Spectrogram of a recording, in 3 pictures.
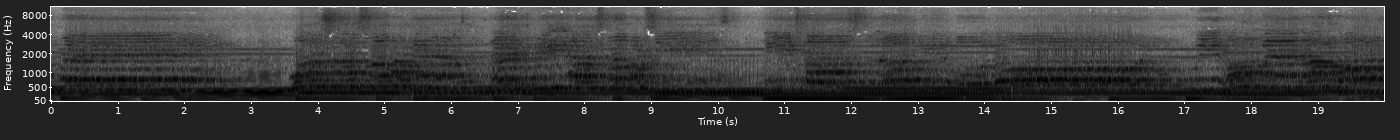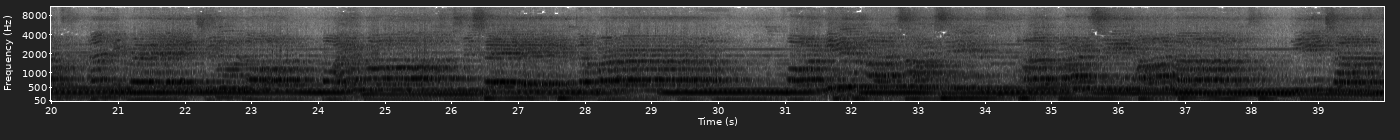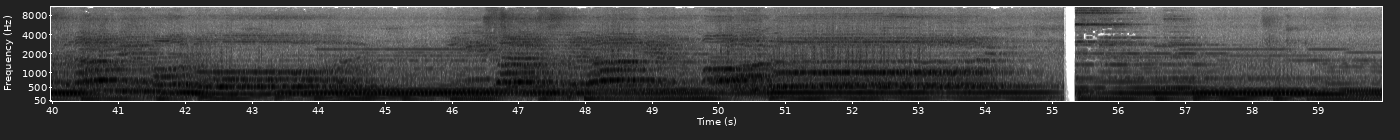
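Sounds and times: moving bass line: 0.0 - 55.2
choir singing a hymn: 0.0 - 59.9
sustained accompaniment chords: 0.0 - 59.9.

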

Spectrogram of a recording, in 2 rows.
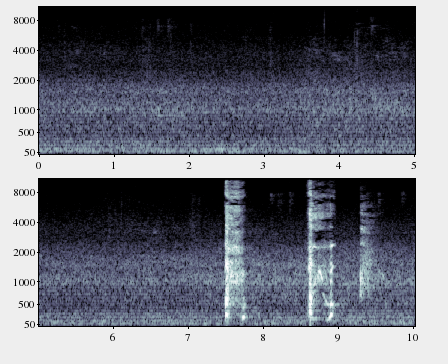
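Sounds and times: man coughing: 7.5 - 7.8, 8.6 - 9.5.

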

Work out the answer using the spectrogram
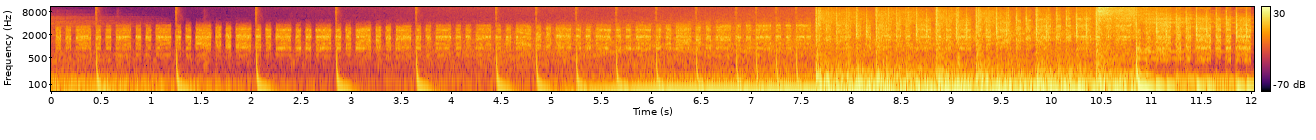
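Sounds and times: percussion hits: 0.0 - 12.0
kick drum: 0.4 - 3.9, 7.7 - 11.4
bass rumble: 5.2 - 11.2.

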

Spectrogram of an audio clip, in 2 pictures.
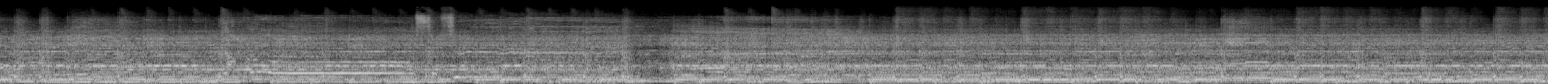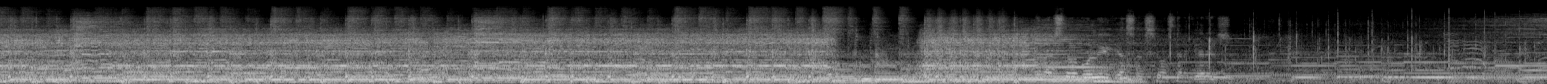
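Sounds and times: rock band playing instrumental: 0.0 - 30.9.

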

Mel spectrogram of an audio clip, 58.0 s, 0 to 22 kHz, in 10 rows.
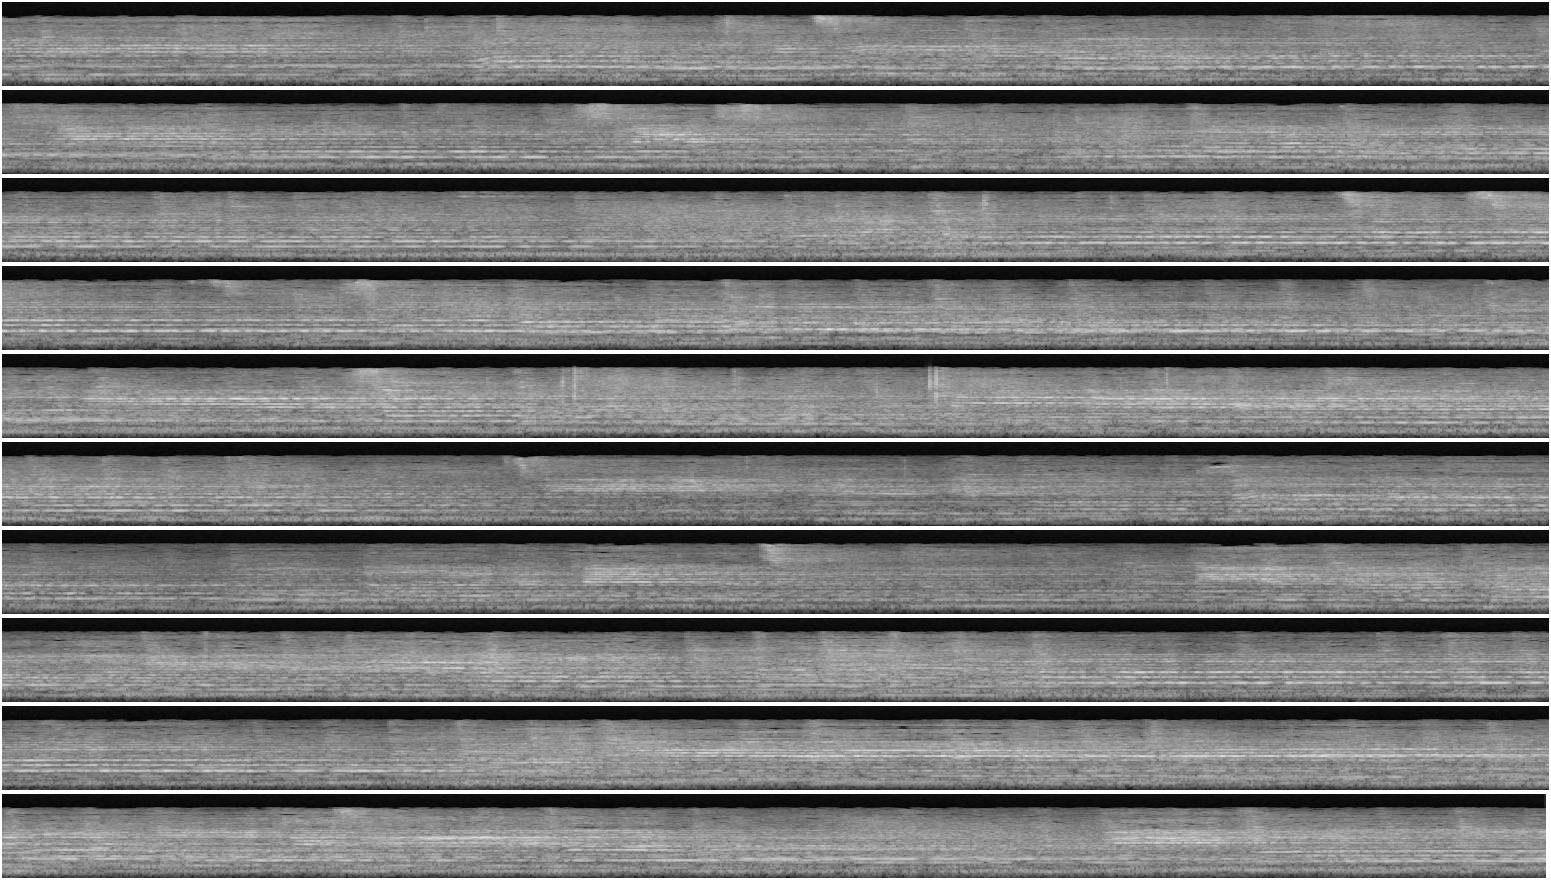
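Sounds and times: group singing worship song: 0.0 - 58.0
strummed acoustic guitars: 0.0 - 58.0.

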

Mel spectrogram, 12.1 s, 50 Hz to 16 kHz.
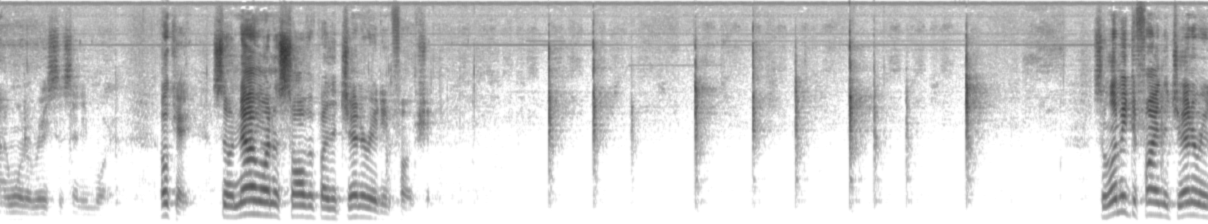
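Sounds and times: chalk tapping on a blackboard: 3.8 - 10.7.

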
